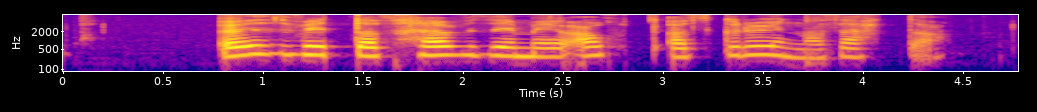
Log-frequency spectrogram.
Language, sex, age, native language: Icelandic, female, 11, Icelandic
